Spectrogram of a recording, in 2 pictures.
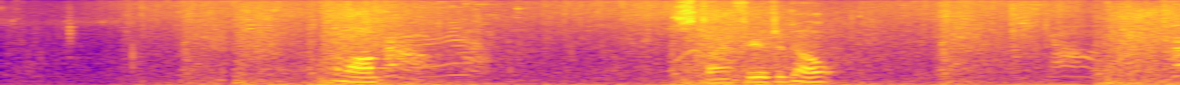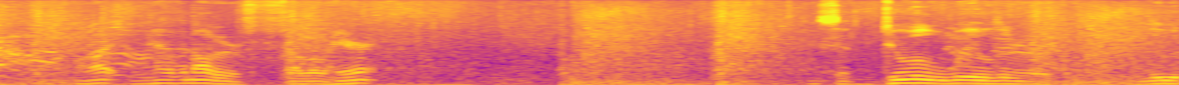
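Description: Flames roar and crackle in bursts.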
